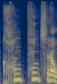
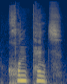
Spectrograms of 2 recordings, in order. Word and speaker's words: 콘텐츠: 원래 발음이에요 렉스야 됩니다 또는 콘텐츠를 컨텐츠라고 하는 분들 되게 많아요 내용 콘텐츠 그죠 컨셉트 놀랍게 컨셉이라고 많이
